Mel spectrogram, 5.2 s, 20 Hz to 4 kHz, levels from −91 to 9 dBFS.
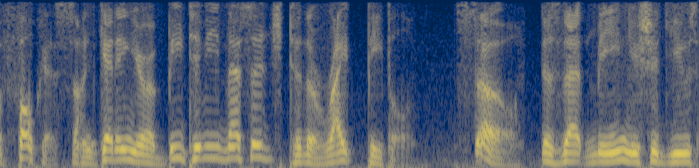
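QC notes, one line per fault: Nothing to flag here: the speech comes over an ordinary call path, a G.711 mu-law link at 64 kbps with nothing above 4 kHz, which is just how that codec sounds.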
